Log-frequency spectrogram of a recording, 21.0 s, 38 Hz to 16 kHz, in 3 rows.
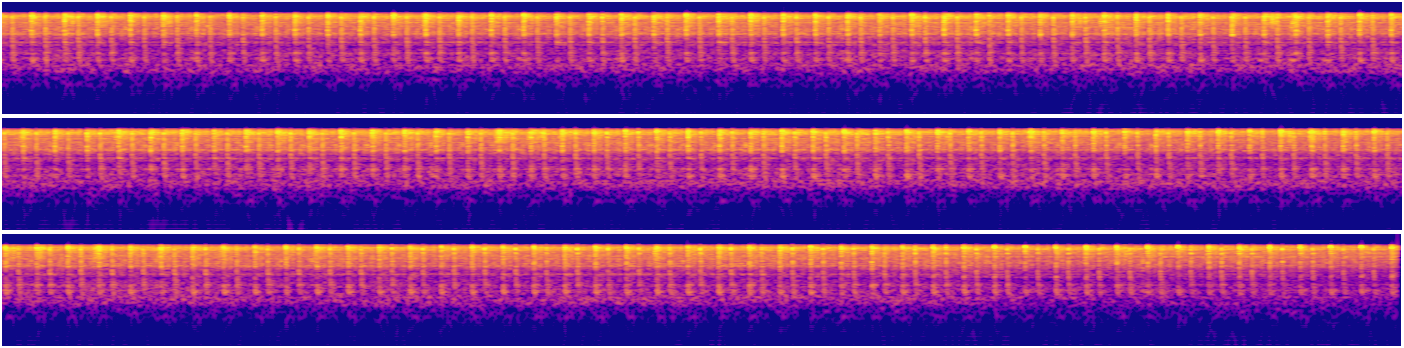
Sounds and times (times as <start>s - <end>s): Idling: 0.0s - 20.9s.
